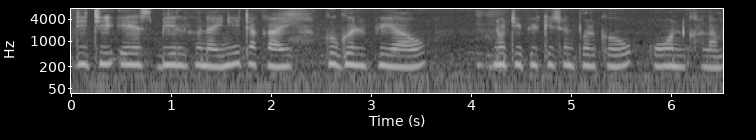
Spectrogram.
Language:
Bodo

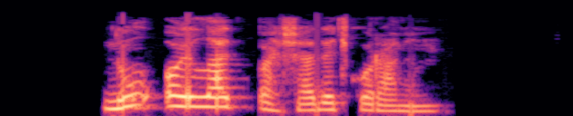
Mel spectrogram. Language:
Mari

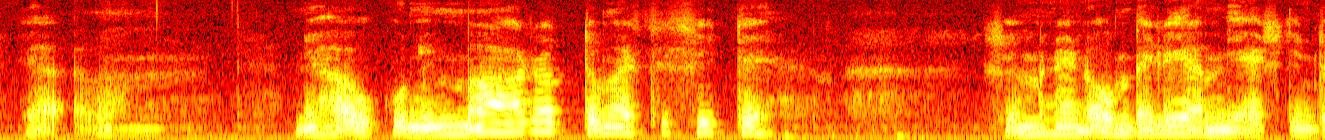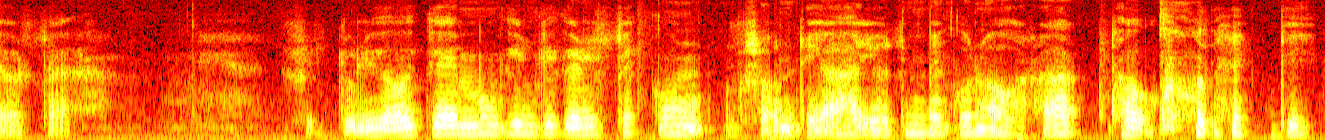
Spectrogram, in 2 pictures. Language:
Finnish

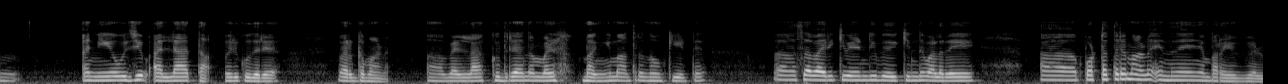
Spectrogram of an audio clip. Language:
Malayalam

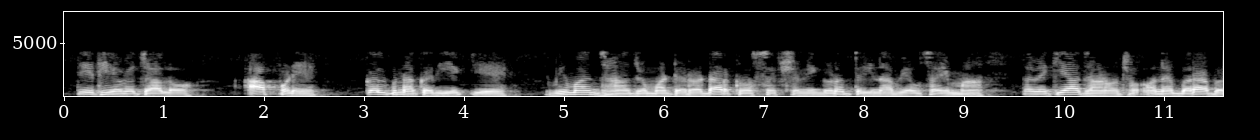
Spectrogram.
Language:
Gujarati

